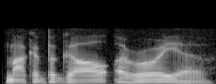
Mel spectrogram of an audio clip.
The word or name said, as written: Macapagal-Arroyo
